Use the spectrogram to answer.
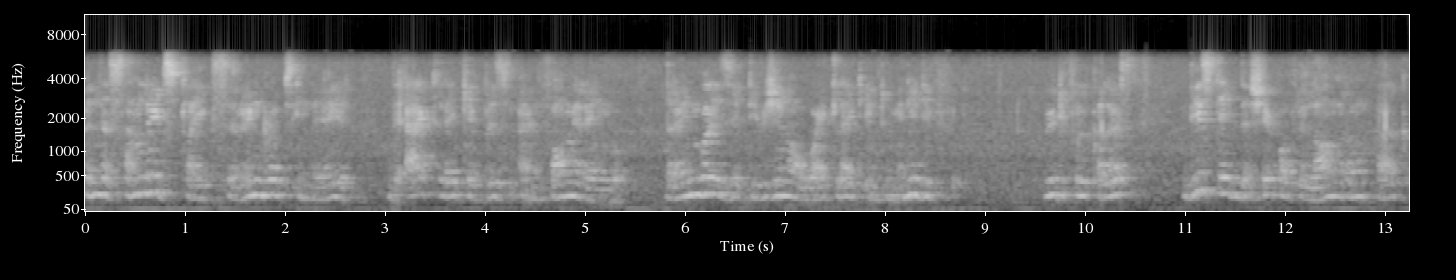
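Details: Puberphonia in a 21-year-old man before treatment, reading a passage: high-pitched voice persisting since puberty, with soft voice and voice breaks.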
